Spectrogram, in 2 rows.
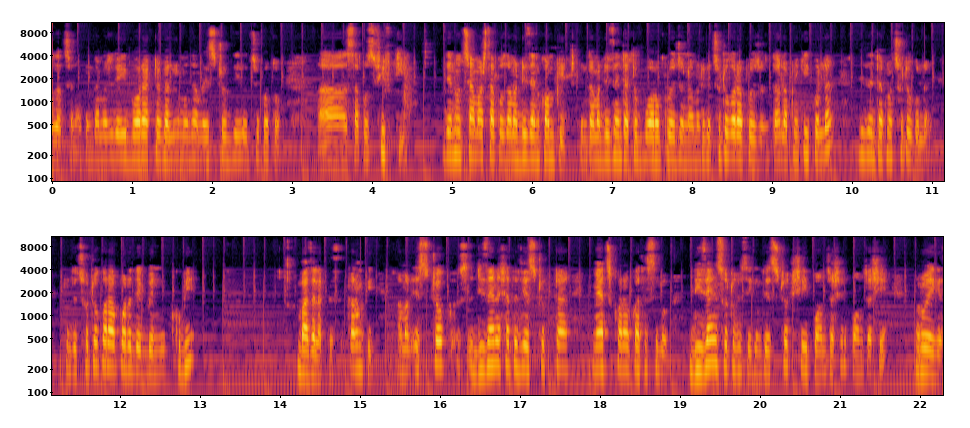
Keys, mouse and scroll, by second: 10.1-13.4 shift+drag, 13.4-19.6 shift+drag.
